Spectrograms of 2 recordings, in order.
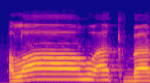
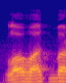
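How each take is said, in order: First: The phrase is said slowly and drawn out. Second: The phrase is said quickly and close together. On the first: It is meant to be heard from far away. "Jadi pelan" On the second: The congregation is about to stand for prayer. "dengan cepat"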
